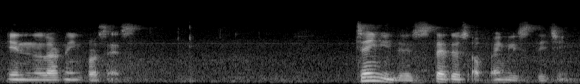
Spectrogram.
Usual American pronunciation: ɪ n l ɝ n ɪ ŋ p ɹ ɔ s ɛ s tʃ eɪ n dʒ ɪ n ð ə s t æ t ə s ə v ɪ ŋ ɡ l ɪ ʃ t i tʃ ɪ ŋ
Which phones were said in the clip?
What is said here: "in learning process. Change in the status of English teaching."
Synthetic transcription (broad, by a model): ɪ n l ɝ n ɪ ŋ p ɹ ɔ s ɛ s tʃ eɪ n ɪ n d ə s t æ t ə s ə f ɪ ŋ ɡ l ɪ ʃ t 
